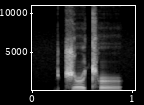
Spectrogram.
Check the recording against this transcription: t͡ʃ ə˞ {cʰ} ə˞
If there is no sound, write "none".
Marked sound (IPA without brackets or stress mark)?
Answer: cʰ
